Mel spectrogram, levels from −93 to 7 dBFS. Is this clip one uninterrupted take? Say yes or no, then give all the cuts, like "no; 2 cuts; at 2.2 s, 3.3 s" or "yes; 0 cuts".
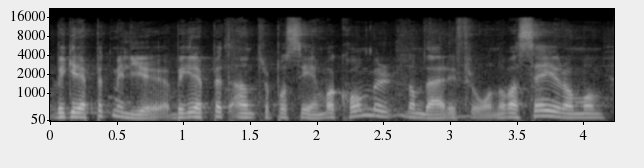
yes; 0 cuts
